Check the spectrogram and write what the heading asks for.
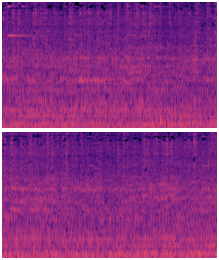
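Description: Steady engine hum and road noise heard from inside the cab of a vehicle as it drives along.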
